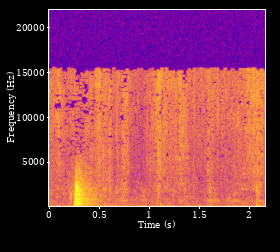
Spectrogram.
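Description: One heavy, breathy exhale, followed by low wind-like rumble and faint shuffling movement, as if someone is labouring uphill.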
